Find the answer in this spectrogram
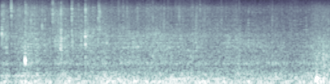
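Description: Faint, steady sizzling of tomato paste browning in an enameled Dutch oven as grated tomatoes are poured in.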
